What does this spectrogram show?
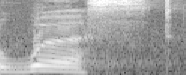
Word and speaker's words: worst: the superlative is the worst notice the tea bad worse the worst don't forget to pronounce the T I mean far the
